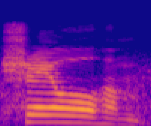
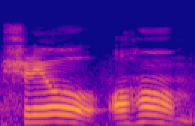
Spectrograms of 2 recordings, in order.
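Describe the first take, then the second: First: The a-vowel blends into the preceding vowel. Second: The a-vowel is said separately and fully. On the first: The speaker calls it right. "একসাথে উচ্চারণ করতে হবে" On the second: The speaker calls it wrong. "এরকম অহমটা উচ্চারণ করা যাবে না"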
